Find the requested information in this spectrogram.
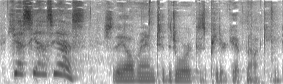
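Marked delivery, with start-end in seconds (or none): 0.1-0.9 high whispered insistence; a girl begging them to believe; insistent girl. Acted. Rhoda insisting to doubters, high and hushed.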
